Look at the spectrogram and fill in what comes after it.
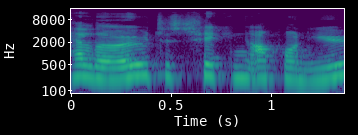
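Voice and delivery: put-on businesslike, by-the-book, dry, formal tone. Acting out a call from the specific person: imitating a dry formal tone. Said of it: "it's dry and it's formal".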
